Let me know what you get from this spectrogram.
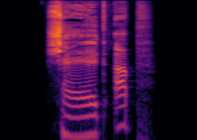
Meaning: inflection of abschälen: 1. second-person plural present 2. third-person singular present 3. plural imperative
- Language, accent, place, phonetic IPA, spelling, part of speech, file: German, Germany, Berlin, [ˌʃɛːlt ˈap], schält ab, verb, De-schält ab.ogg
